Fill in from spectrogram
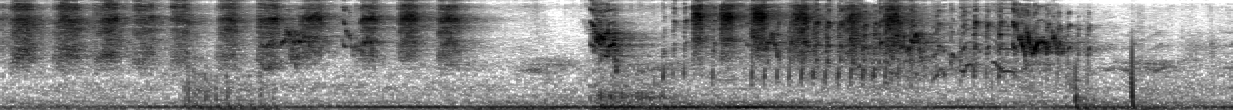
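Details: Lovebirds chirping: a run of evenly spaced sharp high squawks, about three a second, followed after a short pause by a denser, noisier burst of chattering.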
